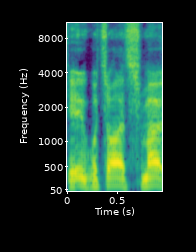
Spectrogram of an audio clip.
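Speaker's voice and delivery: ordinary delivery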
